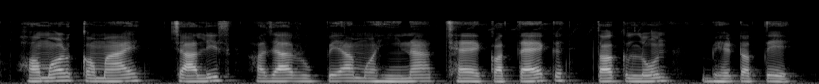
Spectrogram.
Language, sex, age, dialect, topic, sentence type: Maithili, male, 18-24, Eastern / Thethi, banking, question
